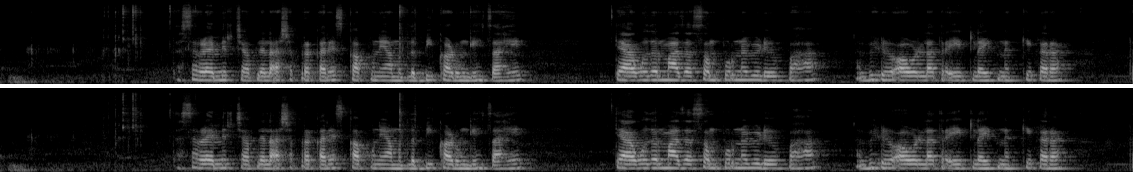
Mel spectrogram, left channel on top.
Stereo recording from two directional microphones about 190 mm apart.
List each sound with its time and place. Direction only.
1.7 s a woman's voice: 20° left (ahead or behind)
6.1 s a woman's voice: 5° left (ahead or behind)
